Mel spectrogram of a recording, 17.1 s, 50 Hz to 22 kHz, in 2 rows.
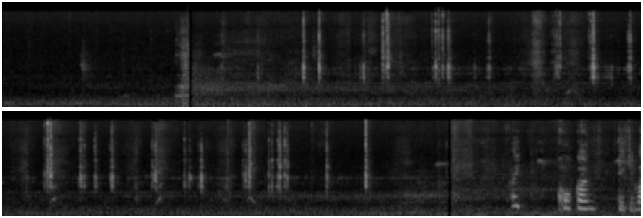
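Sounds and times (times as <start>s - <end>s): hand tools clicking on metal parts: 3.4s - 13.6s.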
